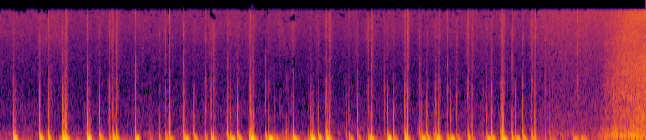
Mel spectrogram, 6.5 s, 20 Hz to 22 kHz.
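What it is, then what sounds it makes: Foam sponge. A hand-sized, solid, yellow-orange synthetic foam sponge is tapped with fingertips above the microphones in a quick, steady run of about 33 soft, deep thumps that throb low with almost no brightness. Each tap dies away almost instantly, and in the last half second the tapping gives way to a brief, broad rustling hiss.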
